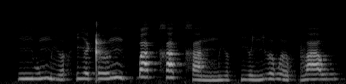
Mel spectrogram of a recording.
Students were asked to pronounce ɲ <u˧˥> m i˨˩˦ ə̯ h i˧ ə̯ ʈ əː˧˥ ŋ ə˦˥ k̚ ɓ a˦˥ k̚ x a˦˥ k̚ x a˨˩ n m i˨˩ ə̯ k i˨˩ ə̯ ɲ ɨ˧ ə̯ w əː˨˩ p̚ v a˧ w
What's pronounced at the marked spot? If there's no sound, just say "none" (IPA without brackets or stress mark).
u˧˥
